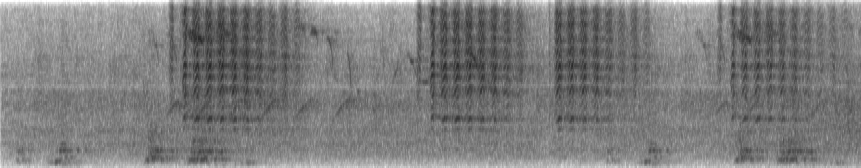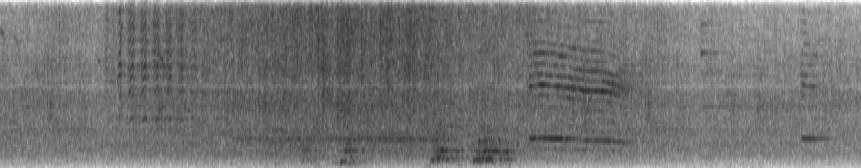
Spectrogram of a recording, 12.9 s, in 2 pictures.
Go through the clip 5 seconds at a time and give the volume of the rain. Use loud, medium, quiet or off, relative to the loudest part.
medium, loud, loud.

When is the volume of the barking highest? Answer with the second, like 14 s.
10 s.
